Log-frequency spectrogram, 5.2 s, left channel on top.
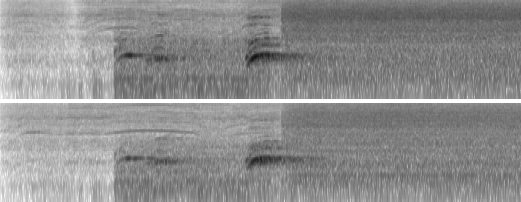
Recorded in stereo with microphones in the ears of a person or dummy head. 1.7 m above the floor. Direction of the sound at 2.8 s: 25° left (ahead or behind).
